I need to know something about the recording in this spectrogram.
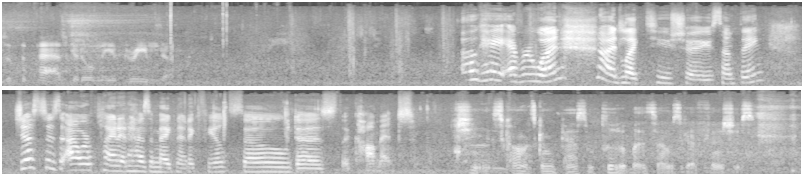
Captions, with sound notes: past could only have dreamed of. [Footstep] Okay, everyone, I'd like to show you something. Just as our planet has a magnetic field, so does the comet. Geez, comets can be passing Pluto by the time this guy finishes.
